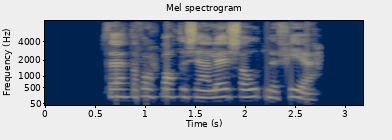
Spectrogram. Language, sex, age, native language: Icelandic, female, 50-59, Icelandic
